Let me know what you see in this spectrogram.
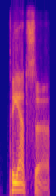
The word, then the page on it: piazza: British English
